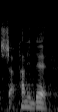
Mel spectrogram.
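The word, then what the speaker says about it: שטן: 샤탄인데 그 샤탄이라는 말이 이빨이라는 뜻이요.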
